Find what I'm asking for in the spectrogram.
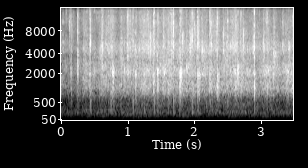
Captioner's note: applause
